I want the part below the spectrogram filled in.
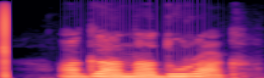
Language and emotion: Russian, angry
